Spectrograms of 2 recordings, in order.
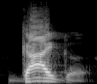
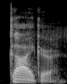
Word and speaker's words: Guyger: America, and this is the trial of Amber Guyger. Am I saying her name right? Absolutely. Let me pronounce it right. Convicted felon murderer Amber Guyger.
